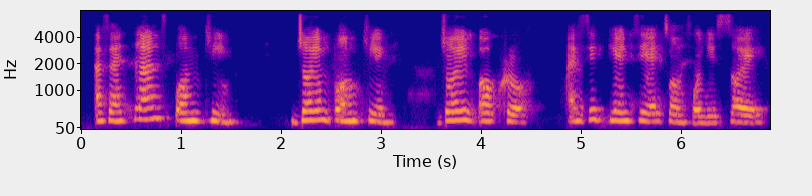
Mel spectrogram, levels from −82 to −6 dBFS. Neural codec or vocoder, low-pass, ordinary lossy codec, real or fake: codec, 16 kHz, 1 kbps, FreqCodec, smaller model; 7.2 kHz; none; fake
